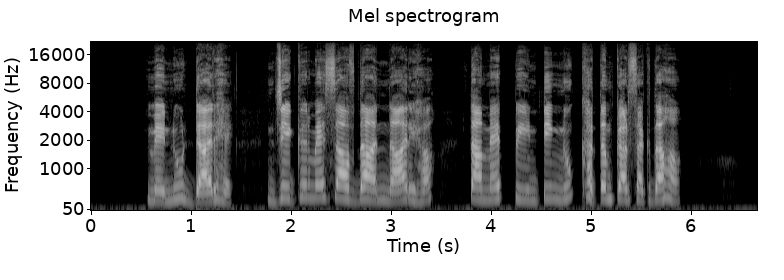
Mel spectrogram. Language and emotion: Punjabi, fearful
